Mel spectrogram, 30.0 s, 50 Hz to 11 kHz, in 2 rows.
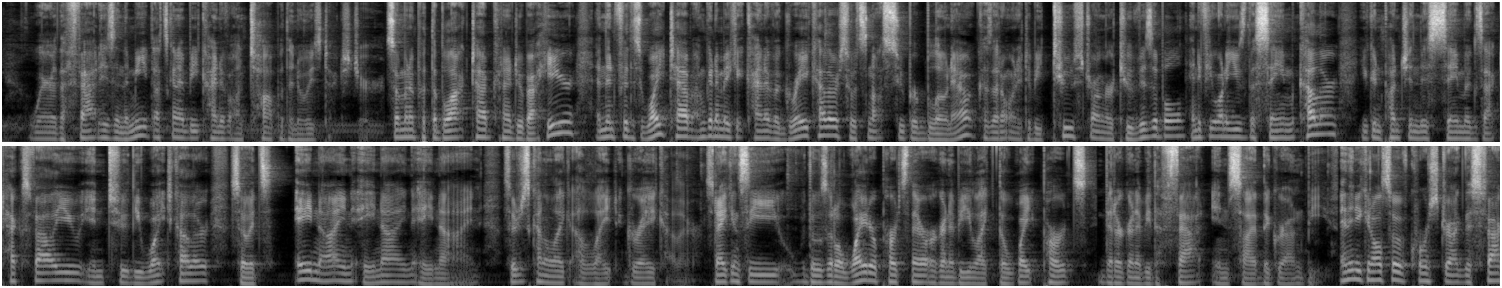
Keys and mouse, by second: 0.7 shift+click, 2.7 middle click, 4.0-4.9 drag, 5.6 click, 6.3 ctrl+v, 8.2 shift+drag, 9.2 click, 11.2 click, 20.8 click, 22.7 shift+click, 25.7 shift+middle drag, 26.3 shift+middle click, 27.1 middle click, 27.6 click, 27.9 middle click, 28.3 ctrl+z, 28.3-29.9 drag.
